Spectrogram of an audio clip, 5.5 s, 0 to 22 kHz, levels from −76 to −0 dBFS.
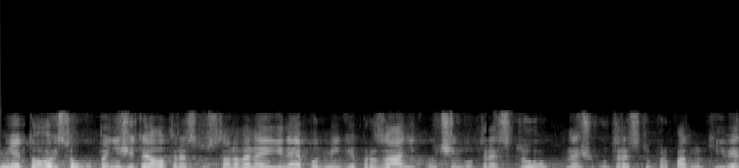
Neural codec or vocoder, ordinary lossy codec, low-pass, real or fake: none; AAC, 32 kbps; 7.2 kHz; real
